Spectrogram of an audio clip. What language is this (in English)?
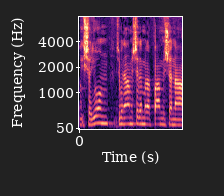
Hebrew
